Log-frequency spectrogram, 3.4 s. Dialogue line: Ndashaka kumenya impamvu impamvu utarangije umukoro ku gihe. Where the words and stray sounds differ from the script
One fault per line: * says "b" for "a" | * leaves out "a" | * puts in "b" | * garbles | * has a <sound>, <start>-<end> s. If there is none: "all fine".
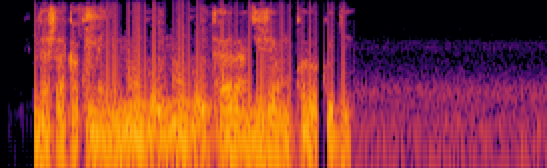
all fine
